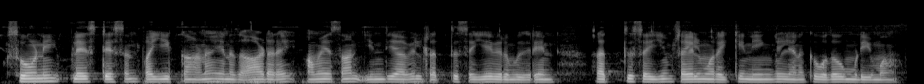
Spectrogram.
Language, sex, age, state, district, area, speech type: Tamil, male, 18-30, Tamil Nadu, Madurai, rural, read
